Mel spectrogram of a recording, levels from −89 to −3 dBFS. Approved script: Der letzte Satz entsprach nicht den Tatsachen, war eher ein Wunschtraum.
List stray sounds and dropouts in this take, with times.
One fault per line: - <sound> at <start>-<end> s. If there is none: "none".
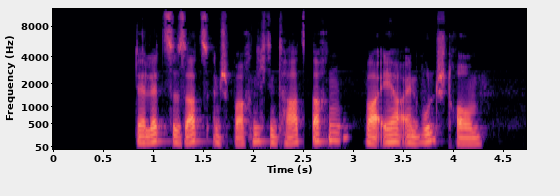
- dropout at 2.5-2.6 s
